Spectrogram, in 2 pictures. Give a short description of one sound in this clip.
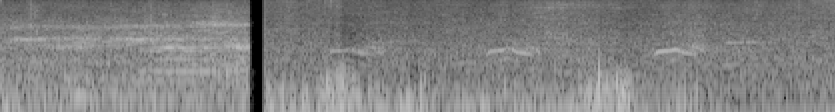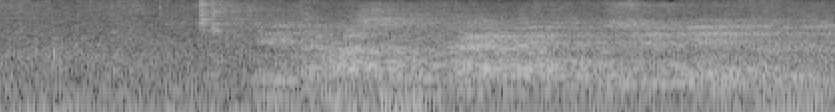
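Wind rumbles steadily outdoors in a large open space.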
